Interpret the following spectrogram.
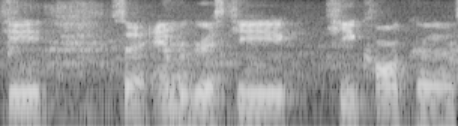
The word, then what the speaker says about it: Caye: That's why today we made our way to Caye I keep wanting to say Key because it's C A Y E, but I believe it's pronounced Key.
